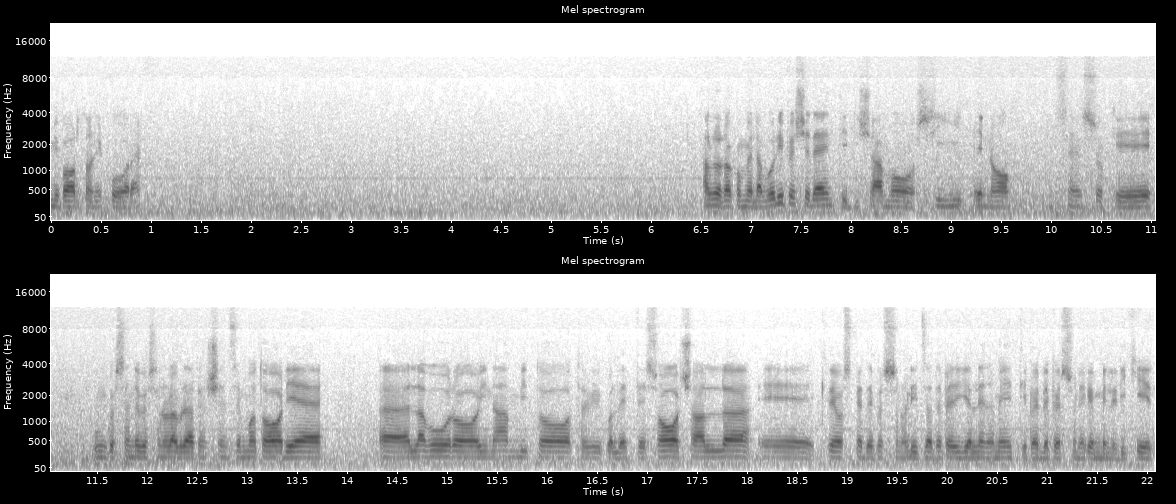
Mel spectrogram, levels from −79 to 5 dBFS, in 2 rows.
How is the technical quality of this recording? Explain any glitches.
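Timing problems run through the whole recording, over room noise about 12 dB below the speech.

Clock drift between sender and receiver: the sender's clock runs about one and a half percent slow, so the receiver's jitter buffer keeps draining. It has to stretch the incoming audio to avoid running dry, which leaves the pacing of the speech faintly unsteady from start to finish.

Repeated timing corrections: from 0.33 s to 21.53 s the receiver keeps repeating short pieces, all in the same direction, effectively playing at 98% speed and adding roughly a third of a second in total. Each repeat is small, heard as slight, irregularly spaced hiccups or drag in the tempo.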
